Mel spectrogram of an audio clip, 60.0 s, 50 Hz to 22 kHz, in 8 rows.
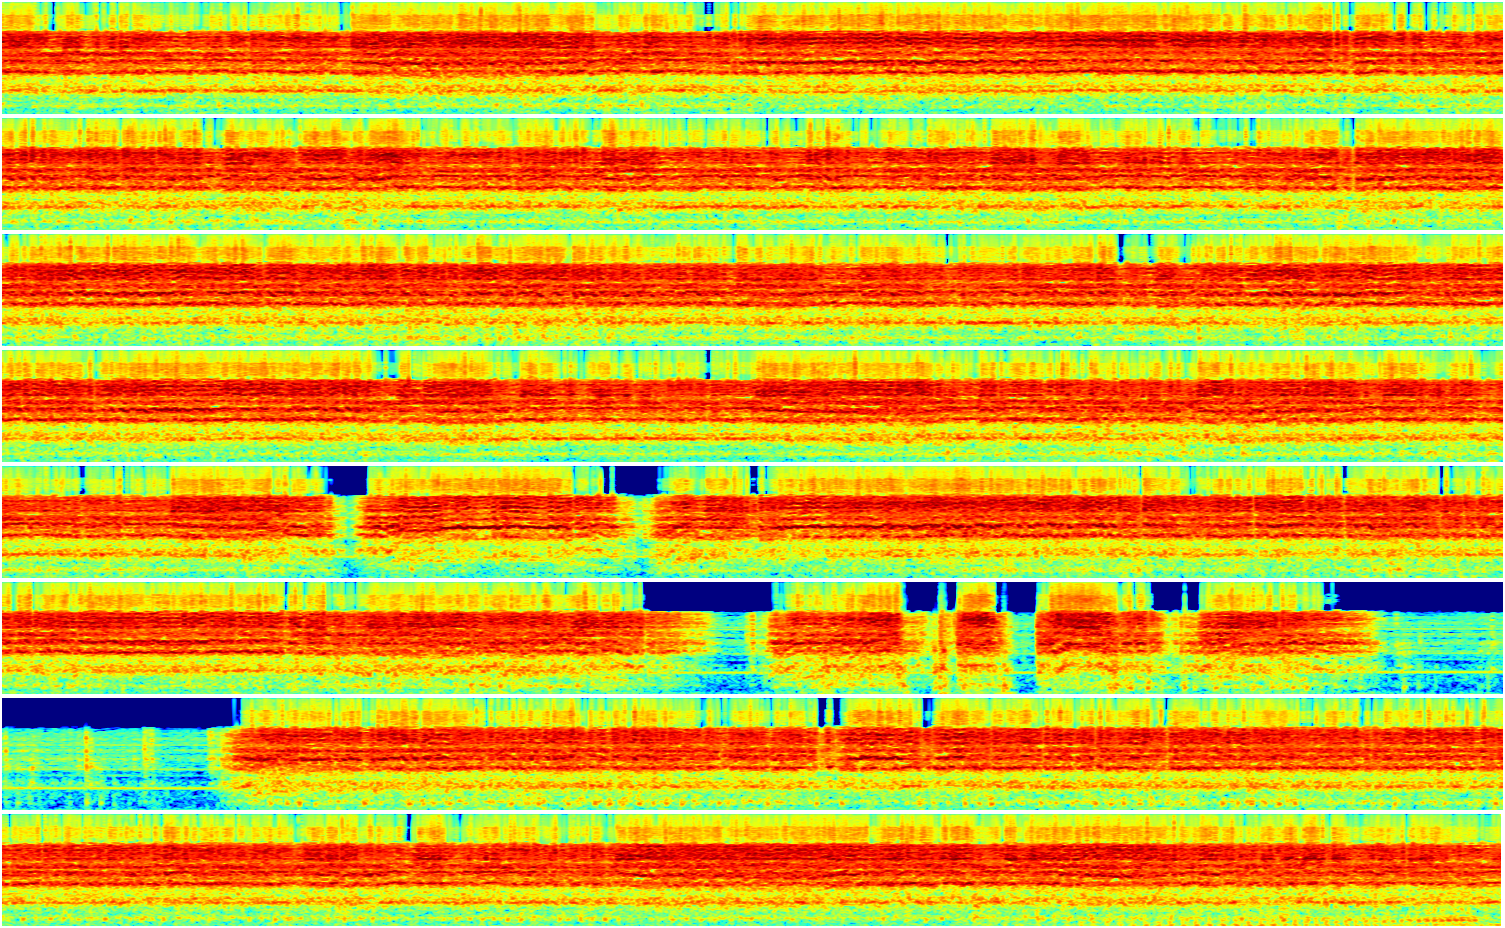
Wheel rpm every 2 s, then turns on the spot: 230, 220, 220, 230, 230, 230, 230, 230, 230, 230, 230, 220, 230, 220, 230, 200, 130, 220, 230, 220, 100, 130, 20, 180, 230, 230, 230, 230, 220, 230.
44-46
